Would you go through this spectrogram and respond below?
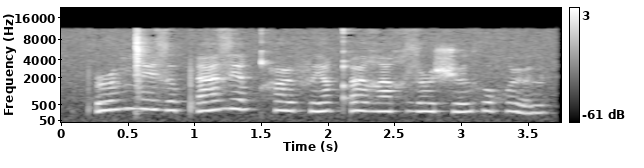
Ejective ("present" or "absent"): present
